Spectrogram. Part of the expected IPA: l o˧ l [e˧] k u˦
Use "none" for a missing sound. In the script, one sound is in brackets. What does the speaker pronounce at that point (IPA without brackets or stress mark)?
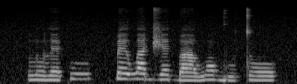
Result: ɛ˧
